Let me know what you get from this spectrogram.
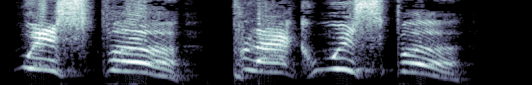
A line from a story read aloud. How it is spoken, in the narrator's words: at the top of his lungs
